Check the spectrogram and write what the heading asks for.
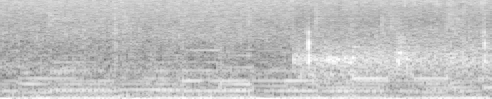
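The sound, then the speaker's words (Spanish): Steady rain falls in a soft, continuous hiss, with a low background hum underneath and a few brighter patters near the end. No one speaks. “La lluvia parece no ceder, mientras él continúa su camino.”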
